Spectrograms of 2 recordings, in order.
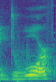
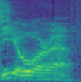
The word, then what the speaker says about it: dwarf: He was a dwarf, or a dwarf, as he originally pronounced it to us. DORF.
